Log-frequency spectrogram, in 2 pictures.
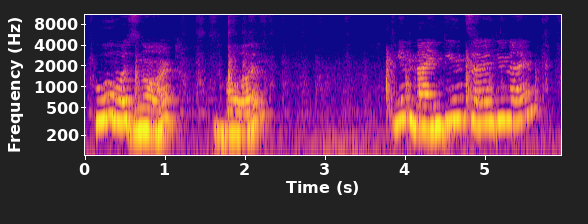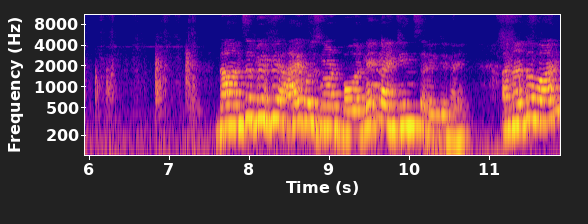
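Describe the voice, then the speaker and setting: A woman teaching English grammar, repeating each sentence slowly word by word and asking her students questions. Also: sits high, a little mellow, a little hiss or hum. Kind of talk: classroom grammar lesson. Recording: echoey room, voice from a distance.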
